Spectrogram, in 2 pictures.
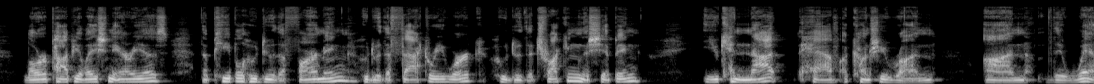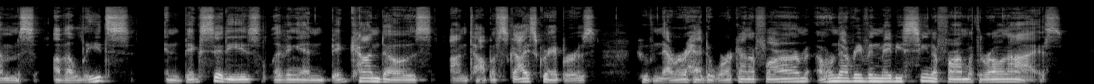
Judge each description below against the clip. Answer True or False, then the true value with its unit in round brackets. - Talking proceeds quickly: False (165 wpm)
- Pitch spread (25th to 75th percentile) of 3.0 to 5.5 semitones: True (4.3 semitones)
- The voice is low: True (125 Hz)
